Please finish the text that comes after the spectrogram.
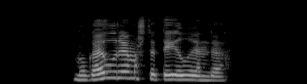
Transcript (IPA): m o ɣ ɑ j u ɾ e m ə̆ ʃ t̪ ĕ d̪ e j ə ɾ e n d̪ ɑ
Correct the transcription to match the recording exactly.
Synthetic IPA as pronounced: m o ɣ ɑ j u ɾ e m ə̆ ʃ t̪ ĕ t̪ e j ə l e n d̪ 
